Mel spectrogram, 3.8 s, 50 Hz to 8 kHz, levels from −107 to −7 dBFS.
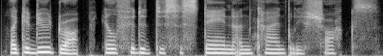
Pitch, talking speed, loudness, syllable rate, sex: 210 Hz, 155 wpm, -19 LUFS, 4.1 syllables/s, female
